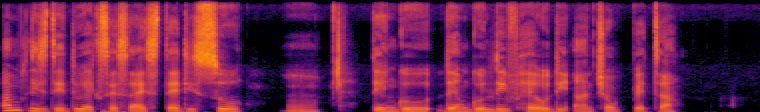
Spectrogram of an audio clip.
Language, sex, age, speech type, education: Nigerian Pidgin, female, 30-45, spontaneous, tertiary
